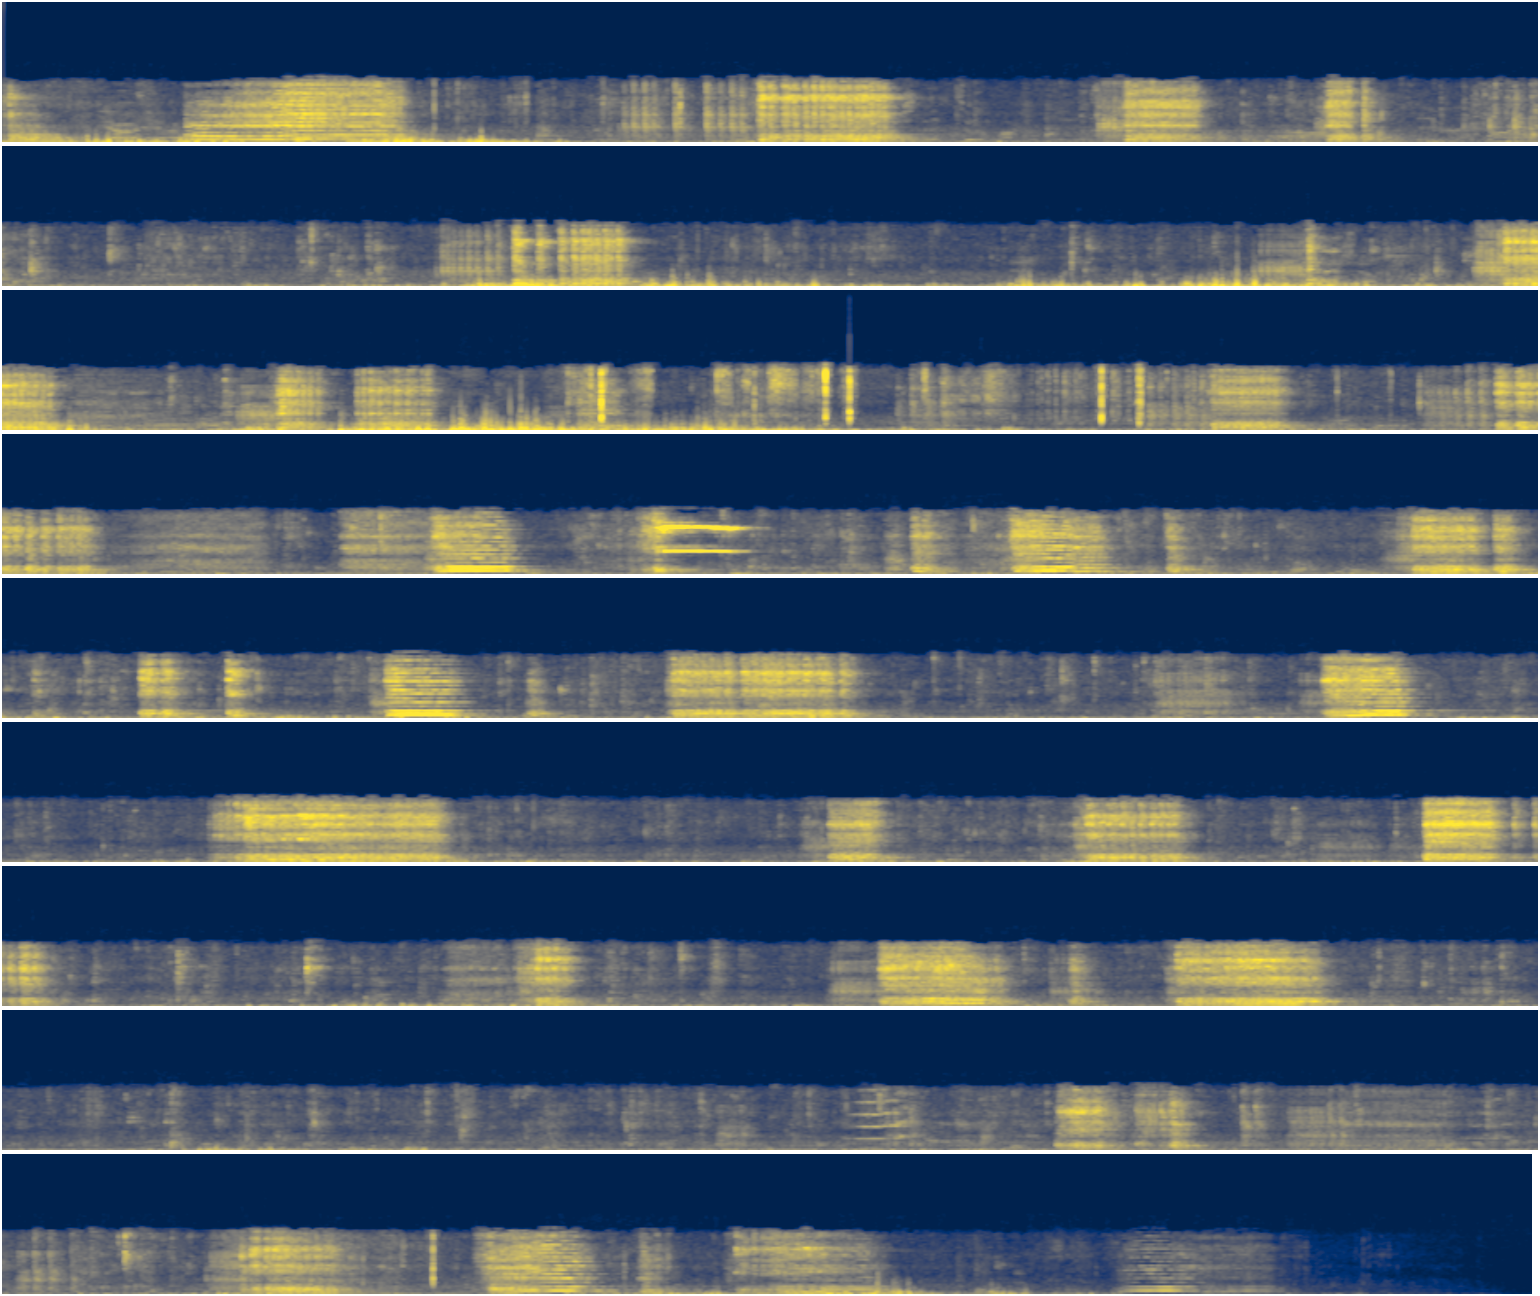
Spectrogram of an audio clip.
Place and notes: the ferry terminal ponton is waiting for the ship to come. As time in water is waves, and waves on matter are sound, this is the time to wait till the ferry arrives.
